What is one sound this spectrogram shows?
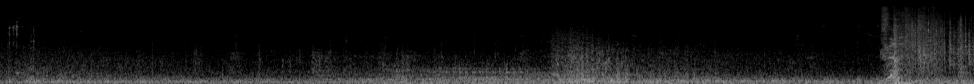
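Footsteps tread on hard wet ground.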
